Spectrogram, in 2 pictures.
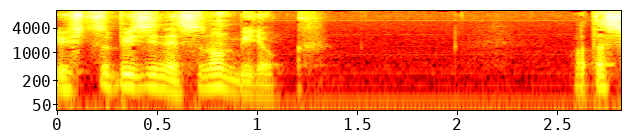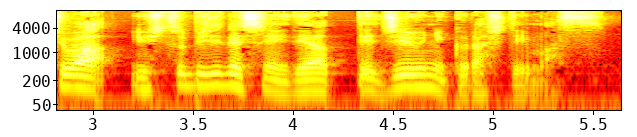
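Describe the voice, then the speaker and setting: A man at medium pitch with vocal fry, a fairly quick pace and ordinary pitch variation. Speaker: business coach. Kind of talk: scripted narration.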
